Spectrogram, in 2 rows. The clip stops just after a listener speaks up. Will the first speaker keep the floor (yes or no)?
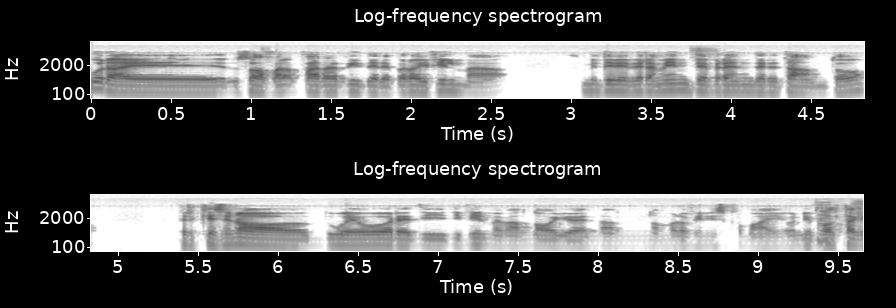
yes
